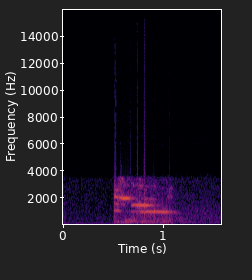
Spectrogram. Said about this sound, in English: Did I just hear a cat? Yes, I did. whose cat is that? That's my cat. Okay. Cat is listening too.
